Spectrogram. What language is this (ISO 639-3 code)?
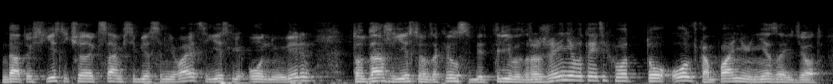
rus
